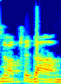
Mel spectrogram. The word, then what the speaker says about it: Notre Dame: but it seems like when it's an actual church as opposed to the university, I should say Notre Dame. Is that the preferred pronunciation? Yes, all the more so because we're the French community, the French-speaking community for the Archdiocese of New York, so it is Notre Dame, very definitely.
